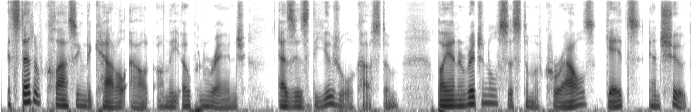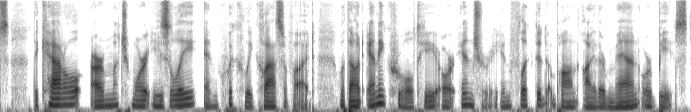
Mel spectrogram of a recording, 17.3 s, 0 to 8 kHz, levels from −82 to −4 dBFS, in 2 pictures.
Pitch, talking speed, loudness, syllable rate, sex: 105 Hz, 155 wpm, -25 LUFS, 4.9 syllables/s, male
